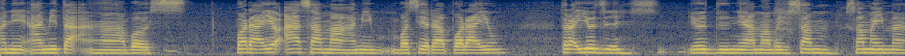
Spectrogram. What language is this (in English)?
Nepali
